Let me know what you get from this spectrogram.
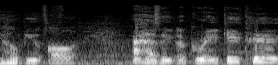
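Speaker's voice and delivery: talking mid-yawn. Greeting viewers at the start of a channel video, yawning. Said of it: "I'm yawning".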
